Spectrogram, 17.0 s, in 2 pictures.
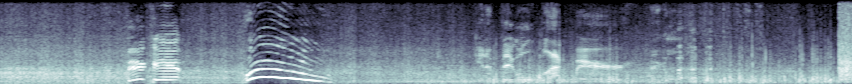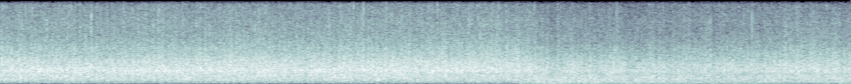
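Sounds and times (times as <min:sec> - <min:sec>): loud rain pouring: 0:08.4 - 0:17.0.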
